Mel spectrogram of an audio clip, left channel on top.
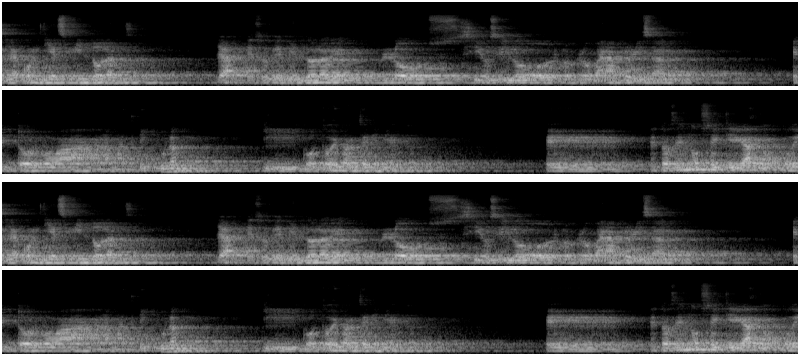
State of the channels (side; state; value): both; identical; correlation 1.00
